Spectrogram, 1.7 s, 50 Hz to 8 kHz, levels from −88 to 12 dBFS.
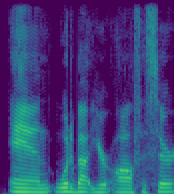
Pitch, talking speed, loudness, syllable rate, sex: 155 Hz, 170 wpm, -17 LUFS, 5.0 syllables/s, male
